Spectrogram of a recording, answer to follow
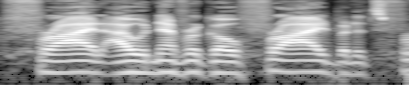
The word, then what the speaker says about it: Freid: I always do Freid like spelled like fried.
